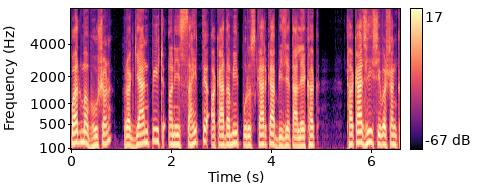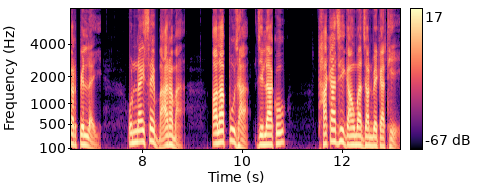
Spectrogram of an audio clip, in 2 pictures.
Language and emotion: Nepali, neutral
